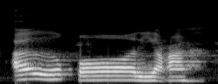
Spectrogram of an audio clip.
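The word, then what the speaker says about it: القارعة: Contohnya pada lafaz al-qari'atu dibacanya al-qari'ah.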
